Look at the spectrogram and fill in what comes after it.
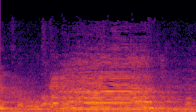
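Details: Cow stuck in a muddy ditch in Indonesia after rampaging off a truck utters a long, rough moo while bystanders talk and call out around it.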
